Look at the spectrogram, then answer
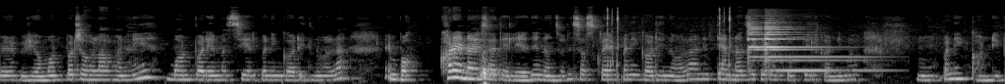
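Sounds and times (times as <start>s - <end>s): bright multi-tone bell chime: 7.5s - 9.1s.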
